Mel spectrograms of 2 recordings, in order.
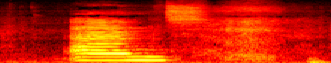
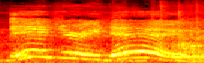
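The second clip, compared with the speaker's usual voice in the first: mock Australian echo; 5 semitones higher, 4 dB louder, slower than usual. Echoing husband's joke accent.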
